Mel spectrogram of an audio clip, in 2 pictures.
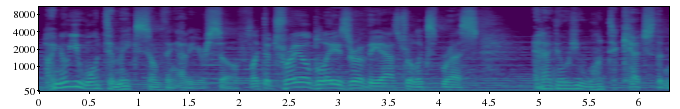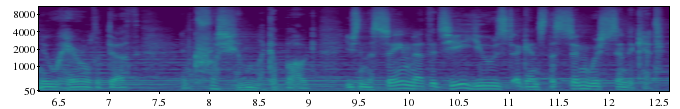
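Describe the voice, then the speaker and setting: An actor playing a cynical, menacing interrogator in a video game, with a measured, taunting, dramatic delivery. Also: male voice, lowish voice, animated, over music, close to an everyday voice. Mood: taunting, grim. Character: menacing, cynical male interrogator mocking a hero.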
